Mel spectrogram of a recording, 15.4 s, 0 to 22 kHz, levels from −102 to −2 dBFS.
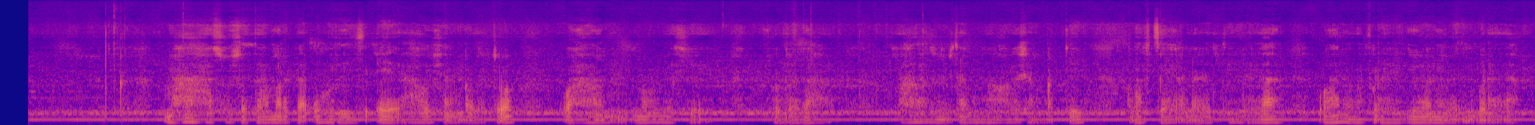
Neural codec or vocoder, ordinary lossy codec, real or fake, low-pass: codec, 44.1 kHz, 7.8 kbps, Pupu-Codec; none; fake; none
